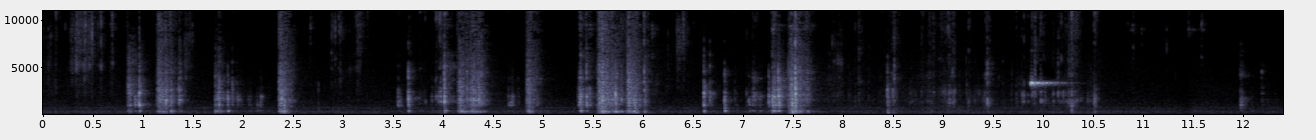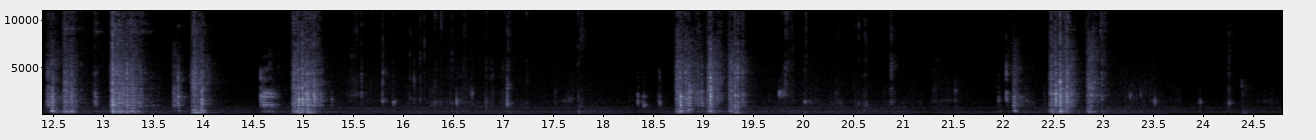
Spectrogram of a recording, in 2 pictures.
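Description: Coins dropping one after another into a kawaii piggy bank, emptied from a cash envelope wallet: sharp metallic clinks and jingles come in bursts separated by short pauses, close and fairly loud, with no talking.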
